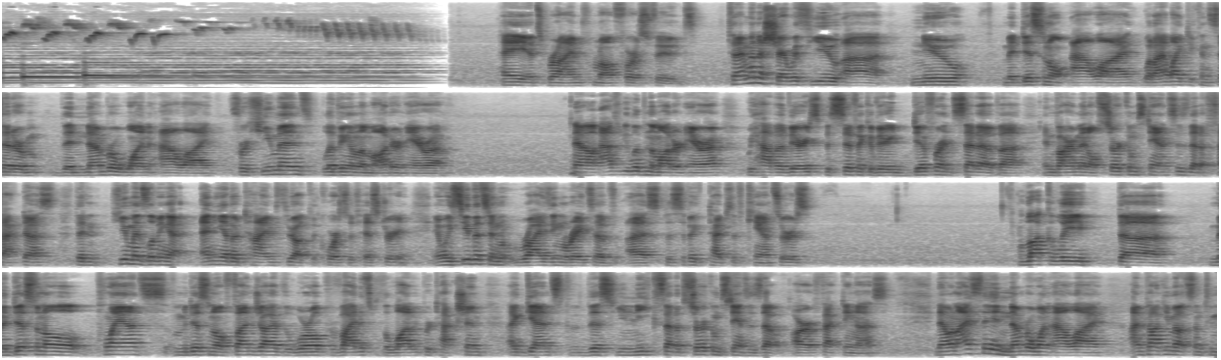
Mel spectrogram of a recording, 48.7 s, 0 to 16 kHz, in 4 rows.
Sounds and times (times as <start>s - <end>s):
Speech: 5.0s - 16.7s, 17.9s - 32.5s, 34.4s - 48.6s.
